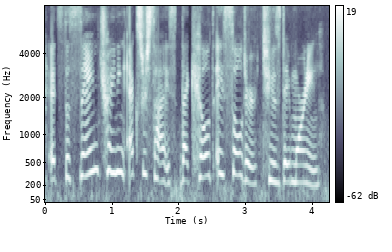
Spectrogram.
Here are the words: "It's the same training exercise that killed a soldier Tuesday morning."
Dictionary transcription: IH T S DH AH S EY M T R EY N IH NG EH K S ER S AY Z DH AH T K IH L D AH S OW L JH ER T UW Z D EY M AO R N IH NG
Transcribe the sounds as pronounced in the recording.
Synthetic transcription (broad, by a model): IH T S DH AH S EY M T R EY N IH NG EH K S ER S AY Z DH AH T K IH L D AH S OW L JH ER T UW Z D EY M AO R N IH NG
